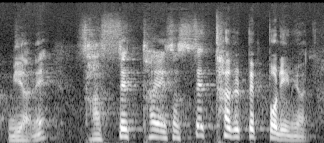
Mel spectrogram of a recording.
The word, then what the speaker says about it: 세타: 4세타에서 세타를 빼버리면 아 미안하다. 이거 읽는 방법 안 알려드렸죠. 세타. 그냥 우리가 발음할 때 그냥 이렇게 읽으시면 돼요.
